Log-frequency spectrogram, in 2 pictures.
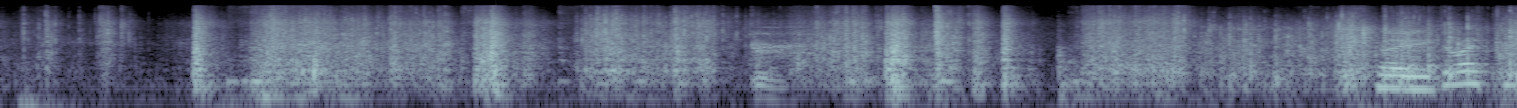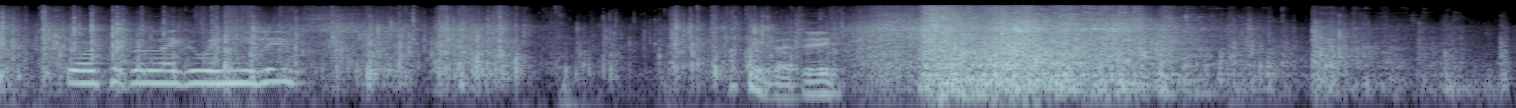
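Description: Plastic wrapping crinkles and rustles in a young man's hands.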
